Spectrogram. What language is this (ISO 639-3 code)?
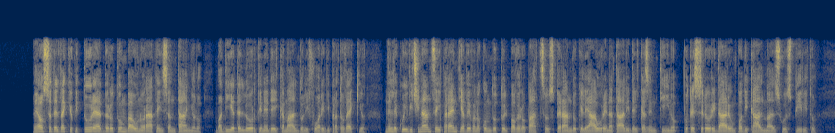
ita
